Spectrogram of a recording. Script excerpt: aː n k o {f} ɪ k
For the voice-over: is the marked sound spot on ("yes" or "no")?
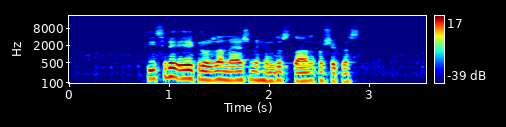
no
